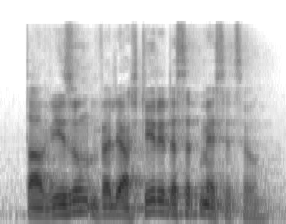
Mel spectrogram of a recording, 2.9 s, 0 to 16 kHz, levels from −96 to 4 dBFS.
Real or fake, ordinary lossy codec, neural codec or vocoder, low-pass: fake; none; codec, 24 kHz, 3.1 kbps, DualCodec; 10.8 kHz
